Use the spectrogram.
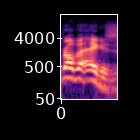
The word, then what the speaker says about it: Robert Eggers: Is it Robert Eggers?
